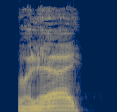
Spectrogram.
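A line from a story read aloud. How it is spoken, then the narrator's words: Gruff frowning mutter. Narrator (Russian): буркнул нахмуренный Анхис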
